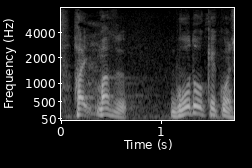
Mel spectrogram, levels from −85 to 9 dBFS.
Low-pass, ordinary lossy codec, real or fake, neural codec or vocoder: none; none; real; none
